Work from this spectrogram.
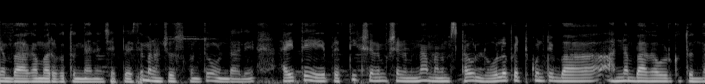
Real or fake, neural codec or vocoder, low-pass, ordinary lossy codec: real; none; 7.2 kHz; none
